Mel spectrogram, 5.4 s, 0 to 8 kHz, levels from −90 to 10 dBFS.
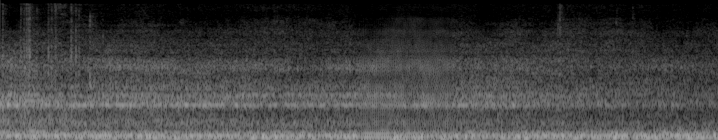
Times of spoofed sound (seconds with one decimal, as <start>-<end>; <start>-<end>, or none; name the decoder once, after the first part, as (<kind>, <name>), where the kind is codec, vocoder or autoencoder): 2.7-3.4 (vocoder, Vocos)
